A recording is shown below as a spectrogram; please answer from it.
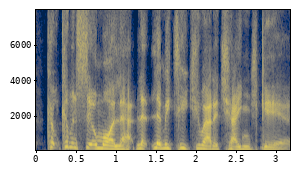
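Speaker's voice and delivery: put-on low, creepy voice. Retelling the worst line done in that voice: creepy pedo voice. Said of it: "Do the pedo voice".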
